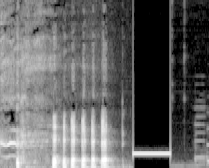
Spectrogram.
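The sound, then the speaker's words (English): A mobile phone lets out a single steady electronic beep, clear and fairly loud, lasting about half a second, just after a quick run of rhythmic clattering pulses. “What was that noise? Matt's telephone? Yep.”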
